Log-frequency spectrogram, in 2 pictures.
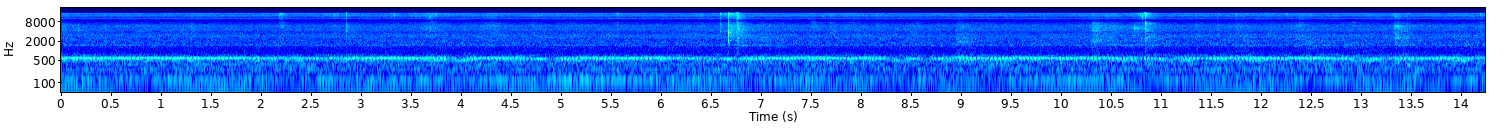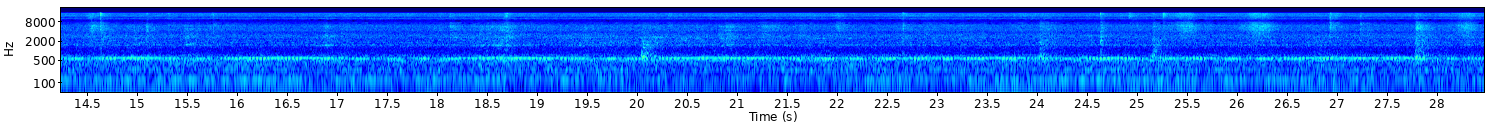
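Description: Steady machine hum with a constant tone running throughout, with a few faint, sharp clicks and scrapes as a boning knife works along a rack of beef ribs.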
